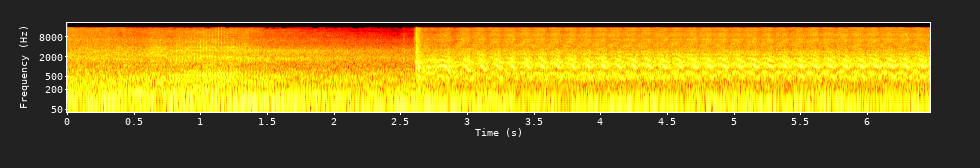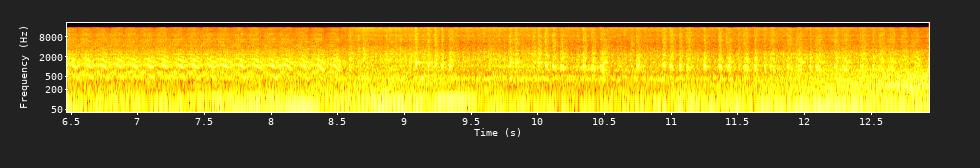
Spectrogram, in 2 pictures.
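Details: Car engine on key start: rapid uneven tec-tec clicking, about three a second, repeats as the key is turned; the engine never catches. Starter clicking, no start, cause unknown.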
